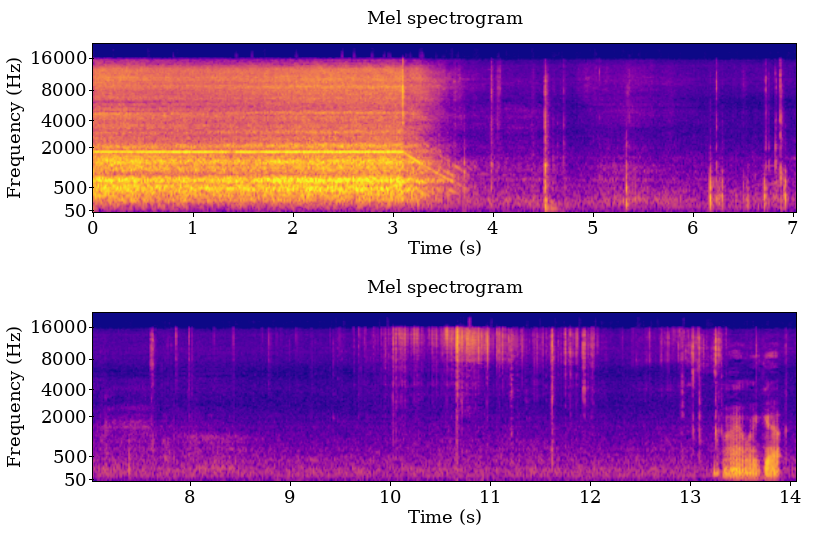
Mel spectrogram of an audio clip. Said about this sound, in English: it involves using the heat gun to melt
